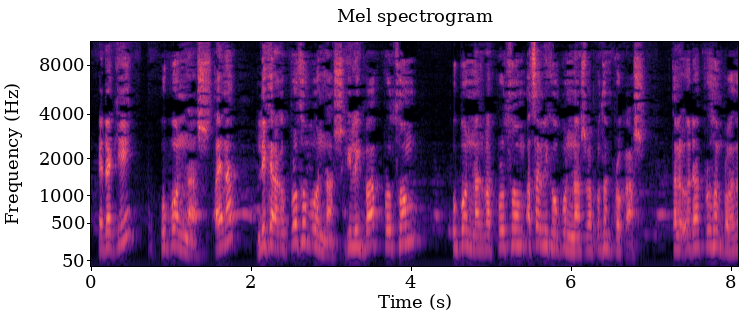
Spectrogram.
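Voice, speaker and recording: A man with a Bangladeshi Bengali accent, tutoring for university admission exams, drilling students with repeated questions and answers. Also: high voice. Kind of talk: lecture solving exam questions.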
